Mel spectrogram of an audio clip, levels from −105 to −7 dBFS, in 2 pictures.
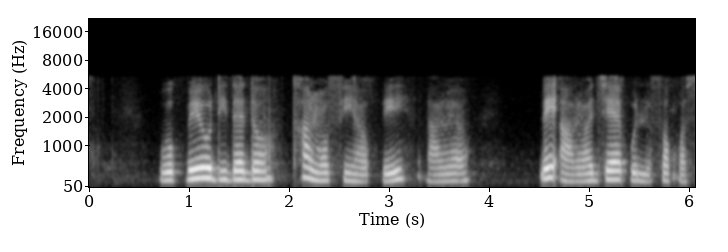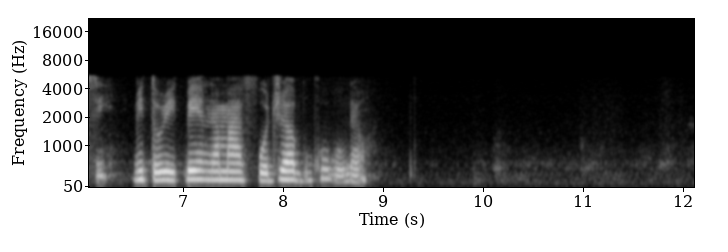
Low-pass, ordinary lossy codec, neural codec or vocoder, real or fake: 5.4 kHz; none; codec, 24 kHz, 0.9 kbps, WavTokenizer, medium speech release version 1; fake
